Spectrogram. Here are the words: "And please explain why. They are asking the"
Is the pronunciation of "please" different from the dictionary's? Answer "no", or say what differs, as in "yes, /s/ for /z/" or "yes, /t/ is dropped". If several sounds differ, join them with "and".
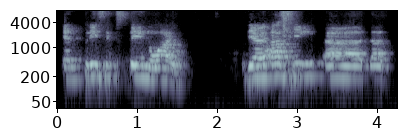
yes, /s/ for /z/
